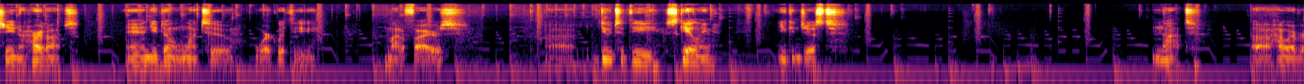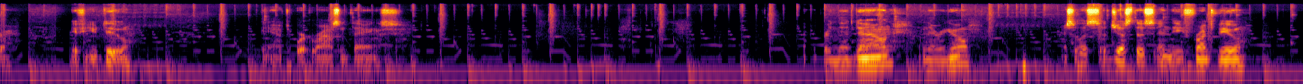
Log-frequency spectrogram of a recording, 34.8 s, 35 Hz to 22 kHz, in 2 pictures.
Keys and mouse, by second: 0.3 g, 2.5 alt+right click, 2.7-34.7 alt+middle drag, 3.9 KP_1, 4.3 g, 7.5 alt+right click, 8.3 s, 9.7 KP_1, 10.9 alt+right click, 11.4 alt+right click, 12.5 e, 14.0 r, 15.2 r, 19.0 g, 20.7 s, 25.7 KP_1, 26.8 e, 30.6 KP_3, 32.3 right click.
